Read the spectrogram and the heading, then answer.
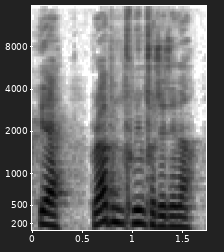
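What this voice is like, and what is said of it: Put-on Irish accent. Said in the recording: “It's always going to come down to the accent”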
